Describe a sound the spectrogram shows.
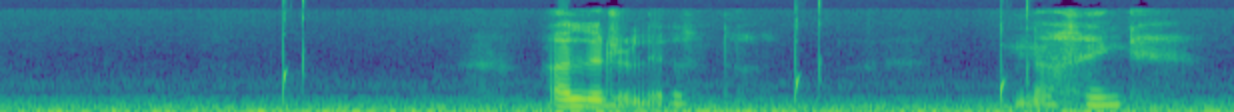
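A game's chat message pops in with a short blip.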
